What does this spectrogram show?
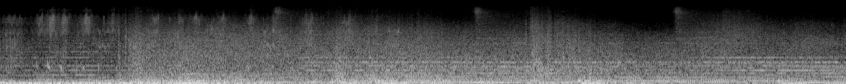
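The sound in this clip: An explosion blasts through a cell wall inside a room, a loud, sustained roar of crashing, rumbling noise that holds steady throughout with repeated heavy impacts and debris clatter.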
